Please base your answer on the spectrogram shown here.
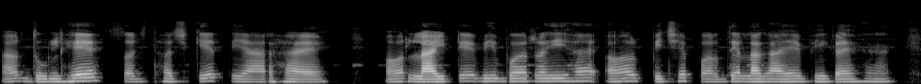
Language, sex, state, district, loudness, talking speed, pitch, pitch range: Hindi, male, Jharkhand, Palamu, -24 LUFS, 130 wpm, 135 Hz, 130-145 Hz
